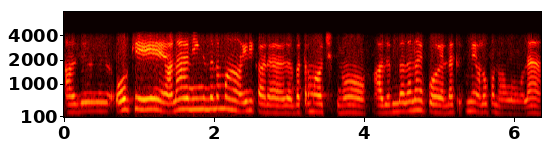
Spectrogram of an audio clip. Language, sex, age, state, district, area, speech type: Tamil, female, 18-30, Tamil Nadu, Viluppuram, urban, conversation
